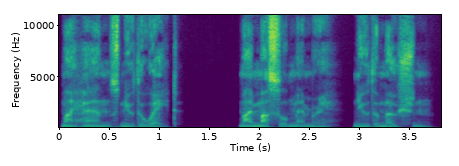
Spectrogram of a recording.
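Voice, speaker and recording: A man reading a scripted dramatic story in the first person, solemn and measured, with clipped phrasing. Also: extremely low pitch, breathy edge, no room sound, clean studio sound. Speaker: narrator.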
